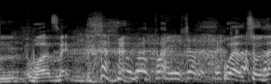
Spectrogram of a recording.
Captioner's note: audience laughs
